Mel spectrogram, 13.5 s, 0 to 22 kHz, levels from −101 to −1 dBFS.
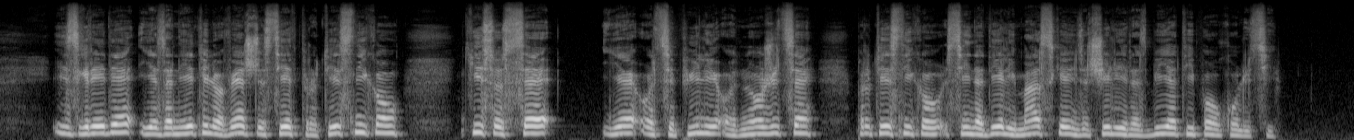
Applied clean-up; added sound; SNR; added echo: none; none; none; none.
